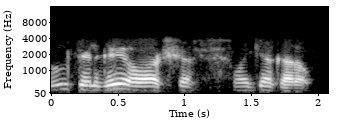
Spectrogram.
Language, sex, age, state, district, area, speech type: Kashmiri, male, 60+, Jammu and Kashmir, Anantnag, rural, conversation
